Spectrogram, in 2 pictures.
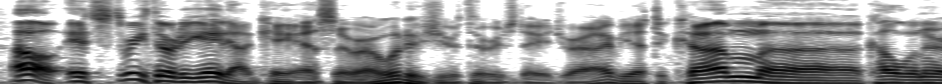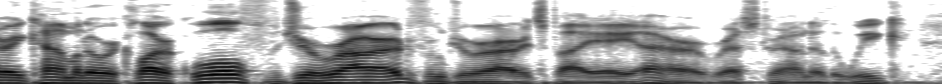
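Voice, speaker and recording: A man hosting a live local radio show in a smooth radio host delivery, reading what is coming up. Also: sits low, sing-song, moderate pace, few pauses, fairly bright tone. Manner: jokey, laughs easily between plugs. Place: radio studio. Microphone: studio microphone.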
